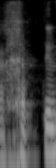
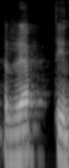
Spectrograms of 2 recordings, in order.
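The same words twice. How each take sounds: First: खप्तिल with a throaty initial kh for the R; खप्तिल, opening with kh rather than r; R pronounced as kh. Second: रैप्टिल with an initial r sound; रैप्टिल, opening with r rather than a throaty kh; R pronounced as r. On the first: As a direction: say खप्तिल starting from the back of the throat. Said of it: "खप्तिल भी सुन सकते हैं कई बार". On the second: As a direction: say रैप्टिल starting on a plain r. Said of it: "खप्तिल भी सुन सकते हैं". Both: Shown as a demonstration.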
